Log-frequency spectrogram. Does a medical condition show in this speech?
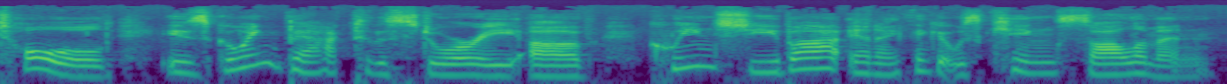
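No.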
